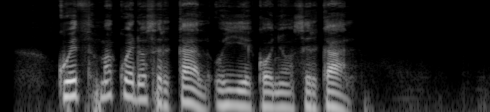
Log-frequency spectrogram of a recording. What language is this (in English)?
Luo (Kenya and Tanzania)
